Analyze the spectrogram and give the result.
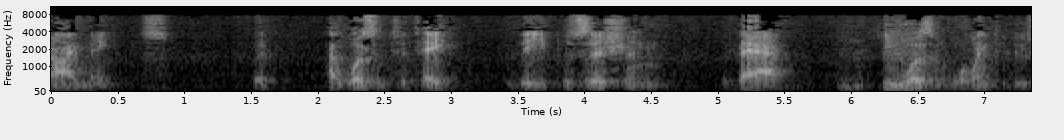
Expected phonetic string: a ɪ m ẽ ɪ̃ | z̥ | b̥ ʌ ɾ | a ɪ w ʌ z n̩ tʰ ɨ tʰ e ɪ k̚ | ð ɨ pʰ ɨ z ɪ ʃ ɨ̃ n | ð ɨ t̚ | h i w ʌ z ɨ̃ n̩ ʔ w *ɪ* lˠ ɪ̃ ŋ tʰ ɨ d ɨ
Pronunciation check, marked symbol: correct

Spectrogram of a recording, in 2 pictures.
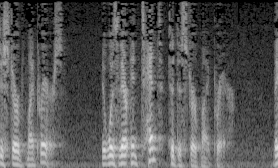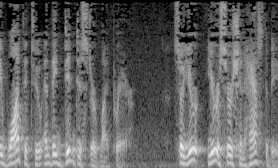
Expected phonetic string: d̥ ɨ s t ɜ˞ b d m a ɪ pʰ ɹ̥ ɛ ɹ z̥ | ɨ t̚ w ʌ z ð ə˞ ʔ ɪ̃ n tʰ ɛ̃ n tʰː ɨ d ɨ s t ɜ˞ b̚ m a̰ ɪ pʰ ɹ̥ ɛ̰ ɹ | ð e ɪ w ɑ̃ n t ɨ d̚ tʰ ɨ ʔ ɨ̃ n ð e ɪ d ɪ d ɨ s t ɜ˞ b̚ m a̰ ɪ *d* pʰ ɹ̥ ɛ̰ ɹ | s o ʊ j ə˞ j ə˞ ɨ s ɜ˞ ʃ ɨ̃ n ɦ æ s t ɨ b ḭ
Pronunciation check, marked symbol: incorrect: none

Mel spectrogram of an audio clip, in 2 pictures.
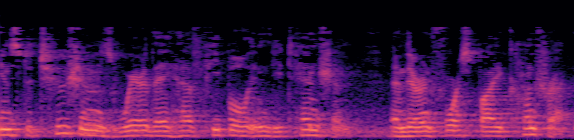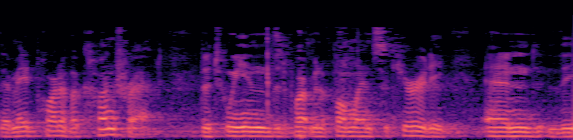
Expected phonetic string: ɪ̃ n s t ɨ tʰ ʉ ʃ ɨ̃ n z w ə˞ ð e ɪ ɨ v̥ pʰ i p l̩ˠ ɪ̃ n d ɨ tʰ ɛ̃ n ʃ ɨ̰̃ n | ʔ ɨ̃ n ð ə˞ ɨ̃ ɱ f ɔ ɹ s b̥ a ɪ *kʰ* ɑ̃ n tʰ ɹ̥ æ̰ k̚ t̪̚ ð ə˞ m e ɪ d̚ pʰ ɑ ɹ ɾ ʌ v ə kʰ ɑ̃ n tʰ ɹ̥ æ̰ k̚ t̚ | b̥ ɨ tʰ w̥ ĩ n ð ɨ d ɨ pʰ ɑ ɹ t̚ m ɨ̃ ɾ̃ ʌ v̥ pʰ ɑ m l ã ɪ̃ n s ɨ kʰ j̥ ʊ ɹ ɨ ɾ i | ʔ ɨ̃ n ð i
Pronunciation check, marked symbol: correct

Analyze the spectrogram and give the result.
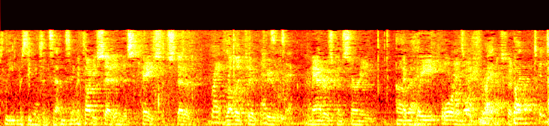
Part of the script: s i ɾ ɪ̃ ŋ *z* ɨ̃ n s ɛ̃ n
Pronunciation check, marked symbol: correct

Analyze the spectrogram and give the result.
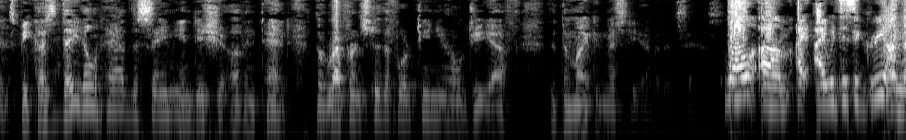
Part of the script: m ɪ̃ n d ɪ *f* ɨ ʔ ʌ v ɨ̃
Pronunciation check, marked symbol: incorrect: ʃ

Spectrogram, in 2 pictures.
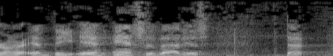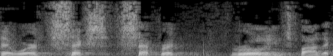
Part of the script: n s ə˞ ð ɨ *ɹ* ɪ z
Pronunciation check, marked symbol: incorrect: ɾ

